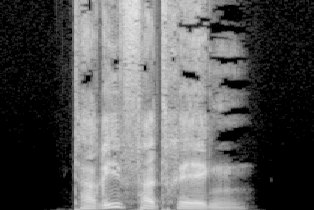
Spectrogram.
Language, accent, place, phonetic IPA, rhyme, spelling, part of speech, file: German, Germany, Berlin, [taˈʁiːffɛɐ̯ˌtʁɛːɡn̩], -iːffɛɐ̯tʁɛːɡn̩, Tarifverträgen, noun, De-Tarifverträgen.ogg
- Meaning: dative plural of Tarifvertrag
